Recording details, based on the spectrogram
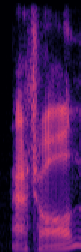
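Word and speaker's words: Atton: It is not your choice, Aton. It is his. What is it you wish to do? Aton, I'm supposed to emphasize the second syllable there. I'm not comfortable with that. Aton is fine.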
